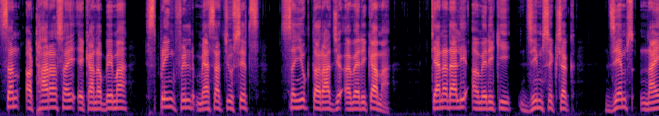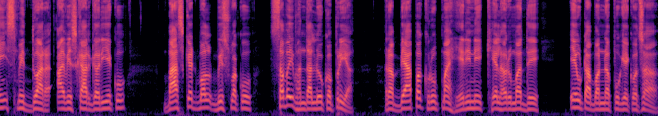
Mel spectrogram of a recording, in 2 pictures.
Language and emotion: Nepali, neutral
